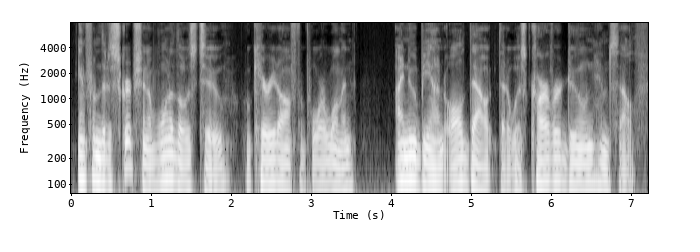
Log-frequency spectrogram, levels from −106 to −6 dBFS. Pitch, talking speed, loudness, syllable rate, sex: 90 Hz, 215 wpm, -17 LUFS, 5.6 syllables/s, male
